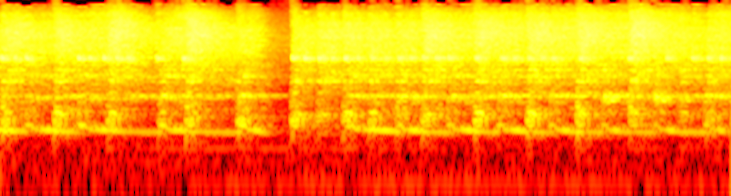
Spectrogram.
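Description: Cantonese opera percussion section playing a fast, even pattern of gong and cymbal strokes, each gong stroke sliding down in pitch, over a rapid ticking beat. The pattern breaks off briefly about two seconds in, then resumes.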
